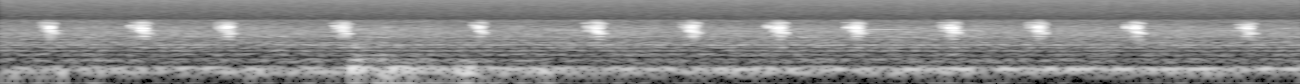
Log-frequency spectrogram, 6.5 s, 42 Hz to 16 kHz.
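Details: Peregrine falcon chicks at the Cromer nest on 27 April 2024, fed a pigeon for breakfast: short harsh calls repeated about every half second, steady series over low background hum.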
